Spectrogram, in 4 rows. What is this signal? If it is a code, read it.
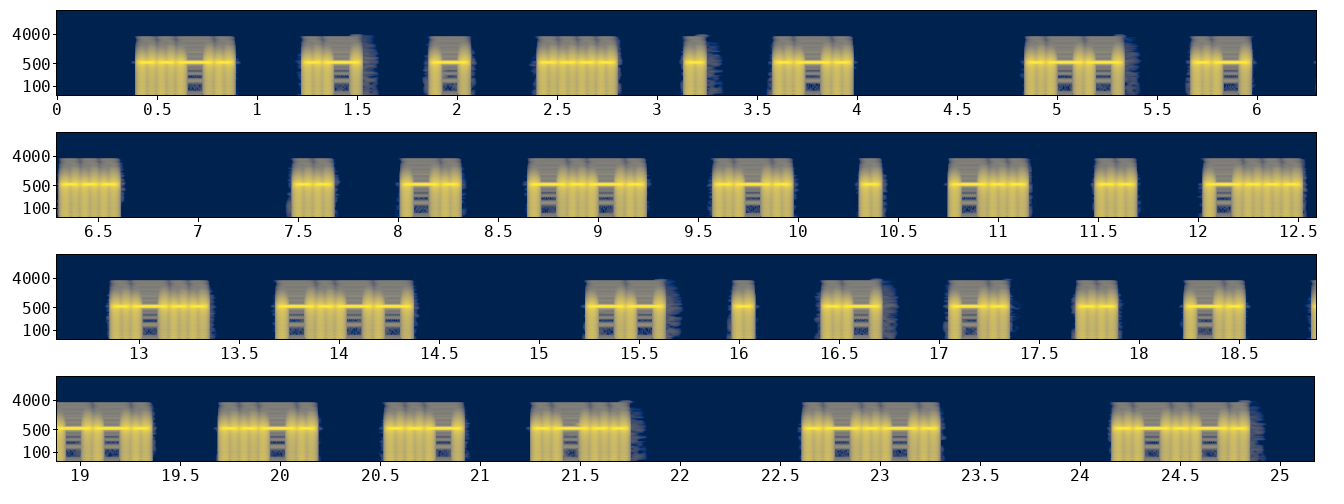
Morse code, heard as a keyed tone, about 25 wpm, spaced as for 15 wpm, 550 Hz. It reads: FATHER WAS INCREDIBLY MEANINGFUL <AR> <AR>
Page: news headlines in morse code at 15 wpm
